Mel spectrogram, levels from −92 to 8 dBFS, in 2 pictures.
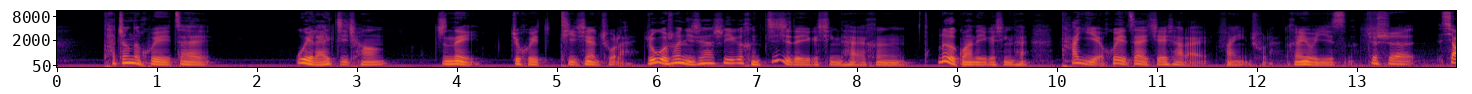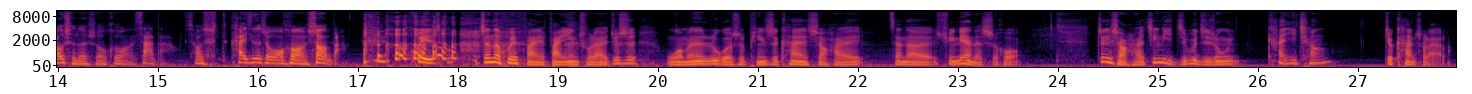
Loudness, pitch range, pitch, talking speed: -28 LUFS, 95-140 Hz, 110 Hz, 265 characters per minute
